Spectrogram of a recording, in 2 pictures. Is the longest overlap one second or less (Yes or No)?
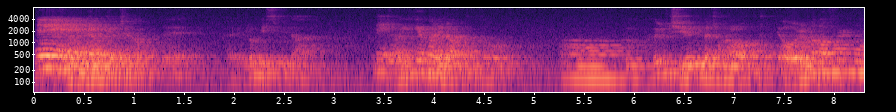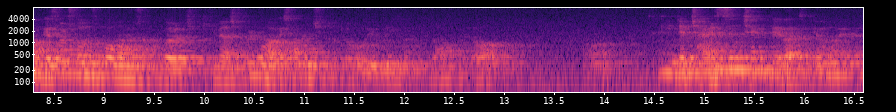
No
